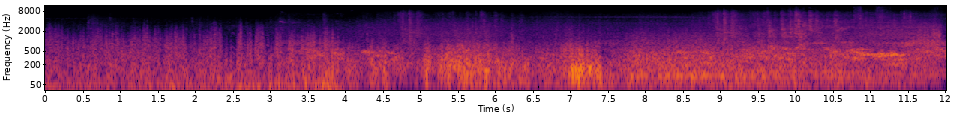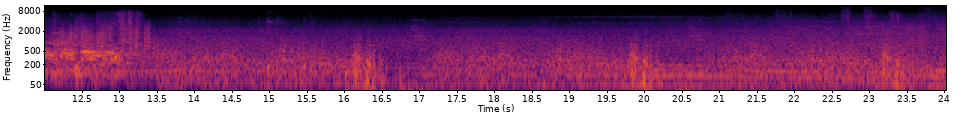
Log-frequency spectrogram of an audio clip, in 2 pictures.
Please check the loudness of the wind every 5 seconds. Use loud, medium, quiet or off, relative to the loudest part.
medium, loud, medium, medium, medium.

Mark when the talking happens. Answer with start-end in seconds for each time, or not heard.
not heard.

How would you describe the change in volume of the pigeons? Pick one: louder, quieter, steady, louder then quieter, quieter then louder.
quieter then louder.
